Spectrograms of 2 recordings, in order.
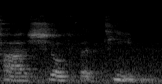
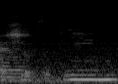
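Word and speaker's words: השופטים: Yeah, see, the way they would say that is Hashofatim, because of the Holam. The Holam's a long, Yeah, it's a long vowel. Hashofatim.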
